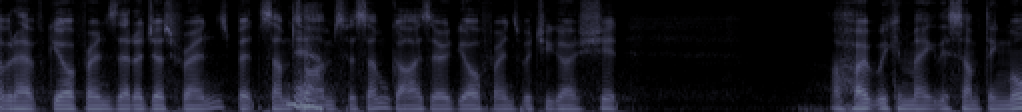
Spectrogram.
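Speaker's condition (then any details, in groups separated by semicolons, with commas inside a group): No condition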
